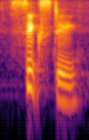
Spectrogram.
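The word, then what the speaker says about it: sixty: Usually the first syllable in a number is stressed. 16, 60.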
